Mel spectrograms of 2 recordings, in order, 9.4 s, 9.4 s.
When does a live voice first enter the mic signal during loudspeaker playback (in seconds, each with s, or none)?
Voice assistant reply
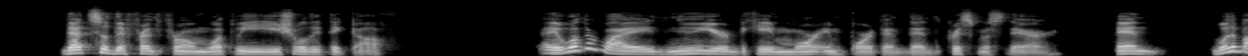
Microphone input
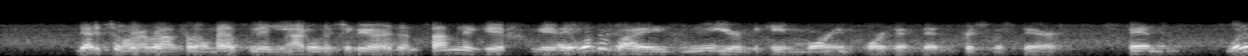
0.7 s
